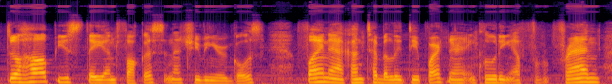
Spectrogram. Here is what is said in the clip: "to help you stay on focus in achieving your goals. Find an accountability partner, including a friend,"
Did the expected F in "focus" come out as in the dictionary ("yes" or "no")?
yes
